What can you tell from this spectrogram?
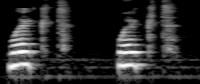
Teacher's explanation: This is an ed ending, and we pronounce it as a t.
